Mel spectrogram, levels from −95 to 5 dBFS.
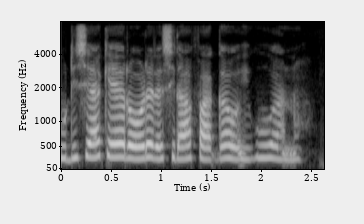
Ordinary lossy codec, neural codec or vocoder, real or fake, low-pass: none; none; real; 7.2 kHz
